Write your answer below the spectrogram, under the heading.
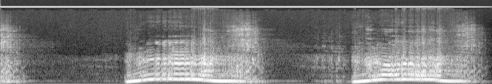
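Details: Young elephant charging a filming vehicle in the Okavango Delta gives two loud, deep roars about two seconds apart. Each swells upward in pitch and then sags back down, lasting just over a second, over a low steady hum.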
